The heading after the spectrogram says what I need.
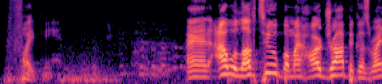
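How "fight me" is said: whispered duel dare; hushed challenge. Retold or imitated. Little brother challenging Ahmed to a lightsaber fight, whispering. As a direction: breathe it low like a secret duel. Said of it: "He looks at me, he goes".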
